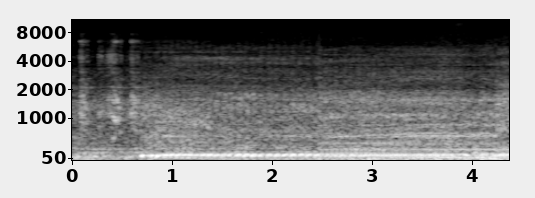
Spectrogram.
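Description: A 2020 Ducati Diavel 1260 motorcycle engine runs out on a ride, a steady, loud, close drone that holds evenly throughout with no talking.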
